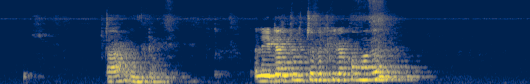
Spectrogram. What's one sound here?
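A woman speaks calmly and clearly close by.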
